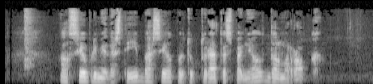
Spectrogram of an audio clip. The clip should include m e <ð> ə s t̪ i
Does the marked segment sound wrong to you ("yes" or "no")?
no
